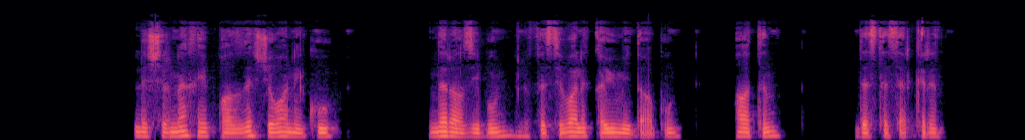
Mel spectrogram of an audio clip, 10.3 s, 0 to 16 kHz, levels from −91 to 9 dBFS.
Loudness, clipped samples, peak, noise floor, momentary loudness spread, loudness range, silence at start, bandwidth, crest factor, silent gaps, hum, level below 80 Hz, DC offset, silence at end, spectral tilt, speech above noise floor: -25 LUFS; under 0.1%; -6 dBFS; under -90 dBFS; 9 LU; 4 LU; 1.35 s; 9.4 kHz; 20 dB; 3.55-4.28 s, 6.87-6.93 s, 7.03-7.34 s, 7.86-8.00 s, 8.07-8.54 s; none; -58 dBFS; under 0.1%; 0.85 s; -5 dB/octave; over 66 dB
